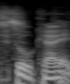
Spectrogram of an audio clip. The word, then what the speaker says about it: Schoolkate: It's Etcheverry up against Tristan Schoolkate. I think that's how you pronounce it. Schoolkate. It is Schoolkate, yeah.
